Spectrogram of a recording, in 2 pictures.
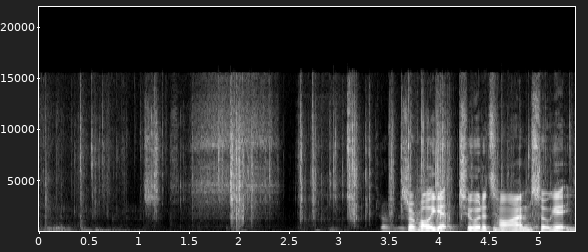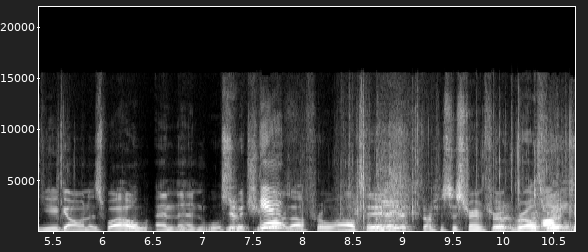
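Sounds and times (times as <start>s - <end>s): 
trading card pack foil being torn open: 0.0s - 4.2s, 8.3s - 10.7s
speech: 3.4s - 10.7s.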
